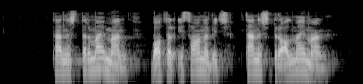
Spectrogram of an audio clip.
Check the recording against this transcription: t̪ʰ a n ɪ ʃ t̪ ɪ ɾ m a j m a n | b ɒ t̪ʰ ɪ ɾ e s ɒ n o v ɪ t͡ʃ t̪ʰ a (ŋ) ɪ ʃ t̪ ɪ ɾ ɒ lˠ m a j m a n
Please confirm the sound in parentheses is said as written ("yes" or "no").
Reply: no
